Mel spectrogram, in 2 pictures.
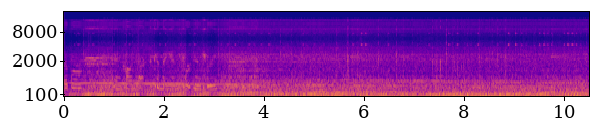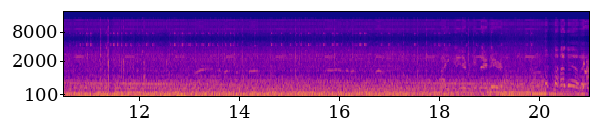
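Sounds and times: diesel engine low rumble: 0.0s - 21.0s.

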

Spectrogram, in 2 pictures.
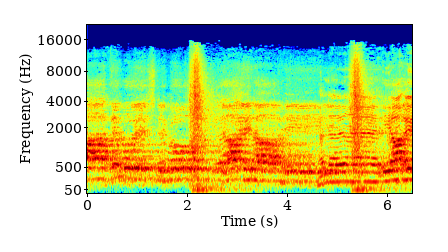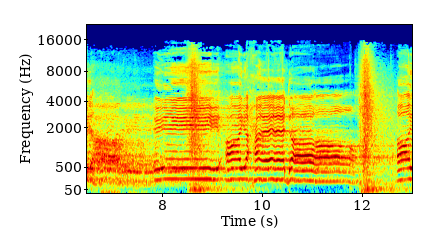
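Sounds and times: men chanting a lament: 0.0s - 13.0s
hands striking chests: 2.0s - 2.9s, 5.2s - 6.2s.

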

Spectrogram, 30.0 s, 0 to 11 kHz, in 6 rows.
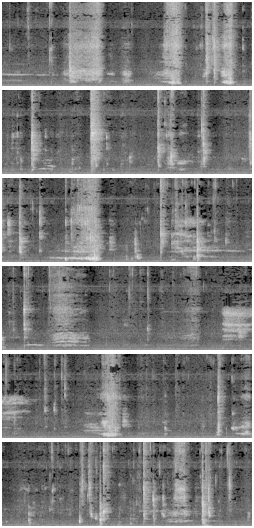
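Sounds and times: wet chewing and slurping: 3.2s - 16.7s, 20.8s - 30.0s.

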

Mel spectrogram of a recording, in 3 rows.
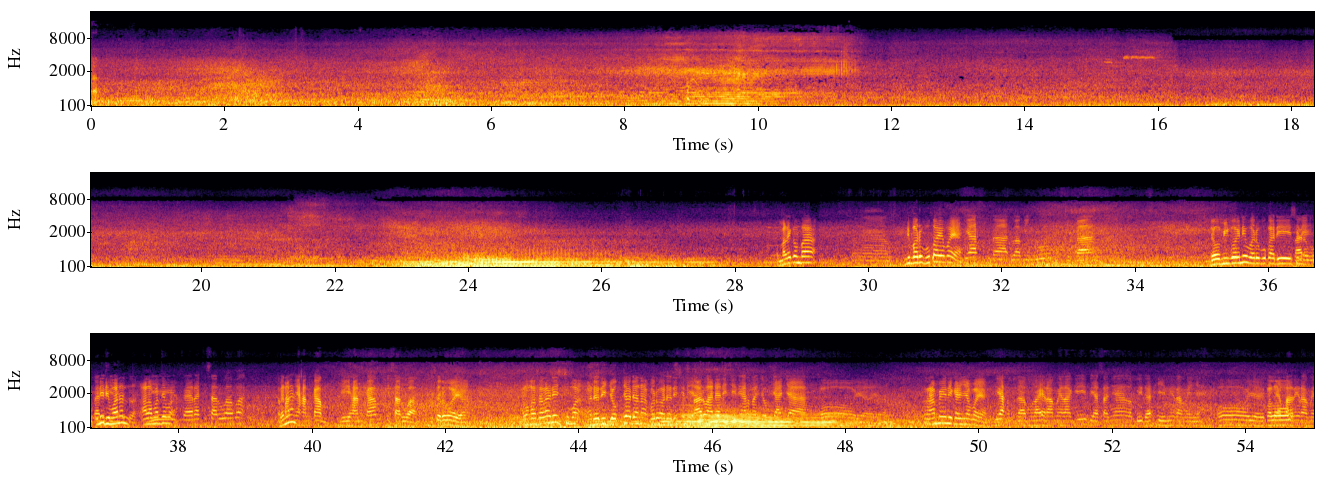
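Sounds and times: car and motorbike engines rumbling: 0.0s - 55.0s.

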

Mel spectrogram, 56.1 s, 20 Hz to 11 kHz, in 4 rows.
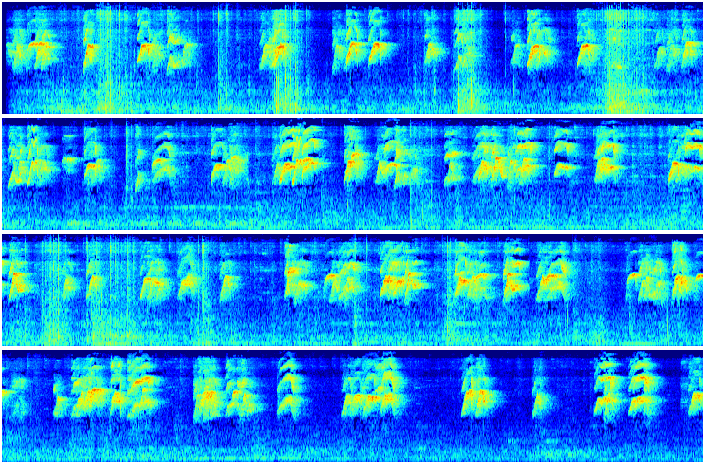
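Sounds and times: cockatiels screeching: 0.2s - 4.0s, 18.2s - 32.8s, 33.7s - 39.5s
wings flapping: 1.0s - 3.1s, 4.2s - 6.2s, 9.0s - 9.8s, 11.7s - 13.1s, 28.4s - 31.0s.

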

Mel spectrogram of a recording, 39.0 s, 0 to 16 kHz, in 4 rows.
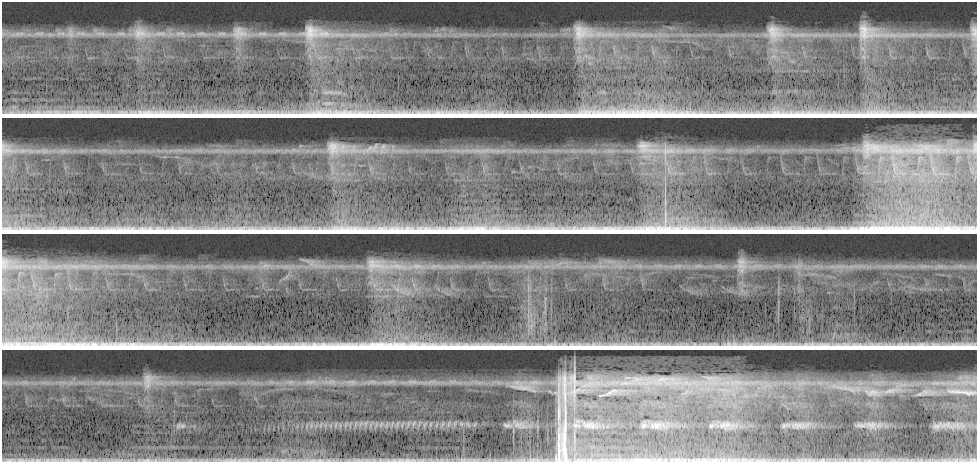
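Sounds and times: short bird chirps: 18.2s - 20.9s, 32.2s - 39.0s
high-pitched insect trill: 31.9s - 39.0s.

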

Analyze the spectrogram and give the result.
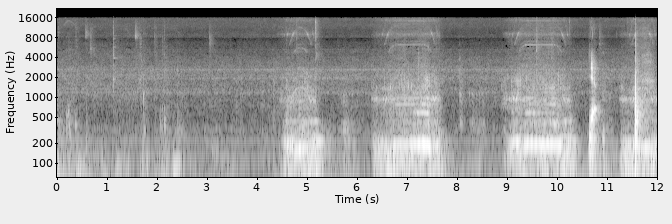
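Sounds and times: motor whine: 4.4s - 5.4s, 6.3s - 7.8s, 8.9s - 10.4s, 11.2s - 12.0s
stepper motor humming: 4.5s - 5.4s, 6.3s - 7.8s, 8.9s - 10.4s, 11.2s - 12.0s.

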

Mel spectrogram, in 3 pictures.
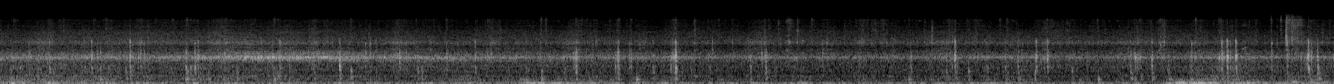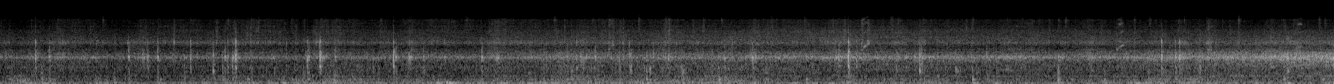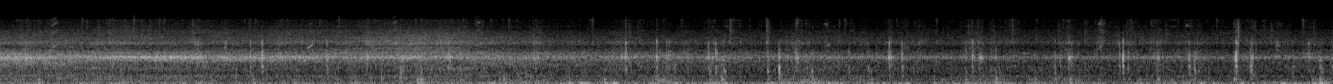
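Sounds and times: wheelchair rolling with whine: 0.0s - 40.0s
wind rumble on microphone: 0.0s - 40.0s
wheelchair clicks and rattles: 5.4s - 18.4s, 32.6s - 40.0s.

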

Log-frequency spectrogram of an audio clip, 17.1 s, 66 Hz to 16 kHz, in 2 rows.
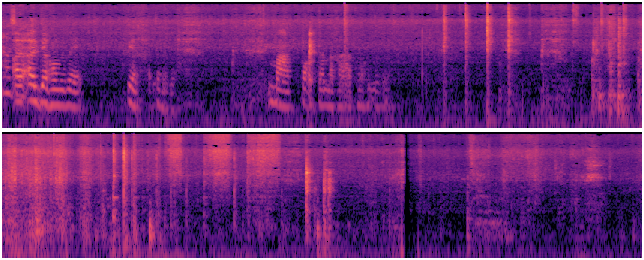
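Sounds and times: wood fire crackling: 0.0s - 17.0s
hands patting dough on stone: 5.8s - 7.0s.

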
